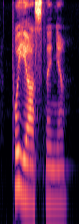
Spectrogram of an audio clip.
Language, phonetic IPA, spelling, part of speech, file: Ukrainian, [pɔˈjasnenʲːɐ], пояснення, noun, Uk-пояснення.ogg
- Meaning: explanation, explication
